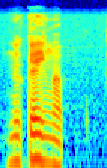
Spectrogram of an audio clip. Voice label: "nɨkeghup", Kwamera; n. wild kava

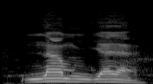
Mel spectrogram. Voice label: "sow", Wamut

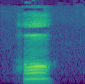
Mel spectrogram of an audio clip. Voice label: "hoñ", Apatani

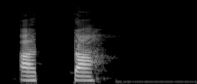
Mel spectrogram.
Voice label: downward from a height, navajo adverb

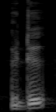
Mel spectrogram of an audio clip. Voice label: "wdw", Apatani

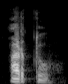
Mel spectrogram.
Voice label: "artù", Apatani

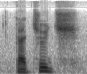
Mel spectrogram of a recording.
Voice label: "cachu'ch", San Lucas Quiavini

